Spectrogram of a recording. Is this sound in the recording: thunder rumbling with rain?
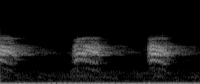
no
